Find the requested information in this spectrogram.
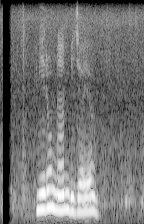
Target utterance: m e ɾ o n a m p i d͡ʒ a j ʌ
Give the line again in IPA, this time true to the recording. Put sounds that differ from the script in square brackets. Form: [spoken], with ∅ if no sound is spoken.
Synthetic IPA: m e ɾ o n a m [b] i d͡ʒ [ʌ] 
